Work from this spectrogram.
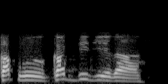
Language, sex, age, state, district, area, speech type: Hindi, male, 30-45, Bihar, Darbhanga, rural, conversation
